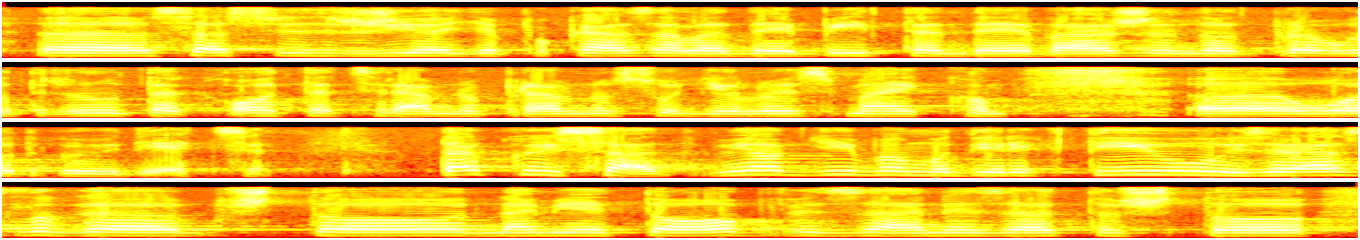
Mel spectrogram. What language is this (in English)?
Croatian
